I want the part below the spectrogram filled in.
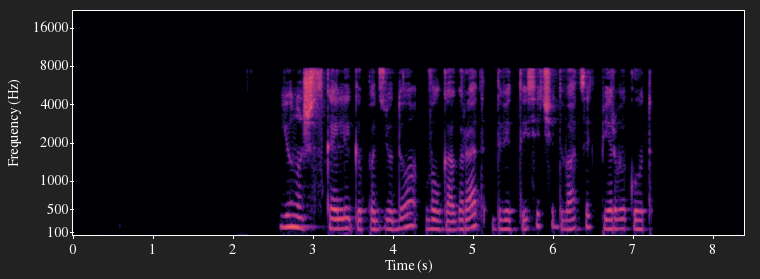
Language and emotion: Russian, neutral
